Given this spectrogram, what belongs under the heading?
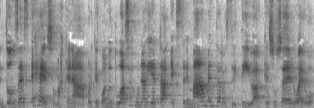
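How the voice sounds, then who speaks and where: Audible room echo and noticeable background noise, ordinary pitch variation, a moderate pace and hardly any pauses. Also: woman, high pitch for a woman. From Ecuador. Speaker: nutritionist. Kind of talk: casual interview.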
